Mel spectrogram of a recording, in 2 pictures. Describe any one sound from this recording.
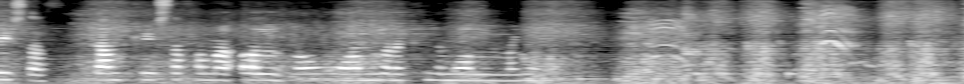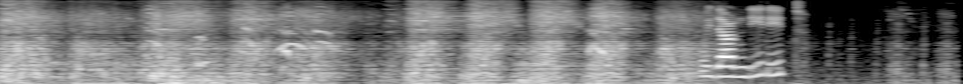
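Magic strikes whoosh and crackle in a fight.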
